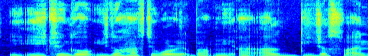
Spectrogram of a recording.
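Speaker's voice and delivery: put-on small, high child's voice; lightly voiced meek kid; timid brushing-off. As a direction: tell them softly not to bother. Child timidly waves off help.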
